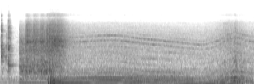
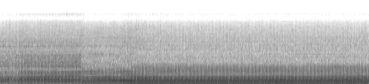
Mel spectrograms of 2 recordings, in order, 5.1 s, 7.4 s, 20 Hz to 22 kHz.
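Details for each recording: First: VW Mk4 2.0 wagon after fitting a Techtonics Tuning exhaust kit to fix a loud exhaust leak. The engine starts and settles into a steady idle with a smooth, even note, slightly louder, with no leak puffing or drone. Normal exhaust. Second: Mk4 2.0 wagon, jacked up and started to find a worsening leak. Engine idles with a loud, raw puffing rasp in time with the firing; the stock resonator is leaking, not the U-clamp at the new downpipe.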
